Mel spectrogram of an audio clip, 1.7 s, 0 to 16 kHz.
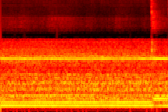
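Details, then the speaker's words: Kirby G10 Sentria upright vacuum from 2011, just out of storage with a freshly replaced belt: steady high motor whine with an even fan tone, no rattle, slap or speed wander; healthy, a little louder than older Kirbys. "Sounds healthy. It does run a little louder than the older ones do, but that's all right."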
